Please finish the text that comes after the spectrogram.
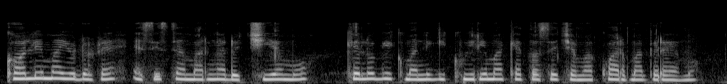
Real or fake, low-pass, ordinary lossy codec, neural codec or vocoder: real; 7.2 kHz; AAC, 32 kbps; none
